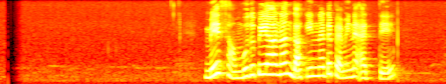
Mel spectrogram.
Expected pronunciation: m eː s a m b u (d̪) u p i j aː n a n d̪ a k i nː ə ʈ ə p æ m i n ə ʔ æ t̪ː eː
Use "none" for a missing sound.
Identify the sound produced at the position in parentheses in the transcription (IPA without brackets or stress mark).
d̪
